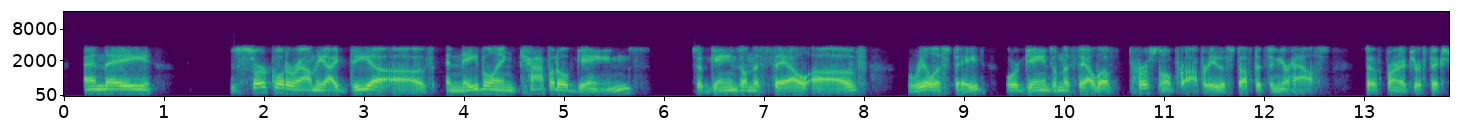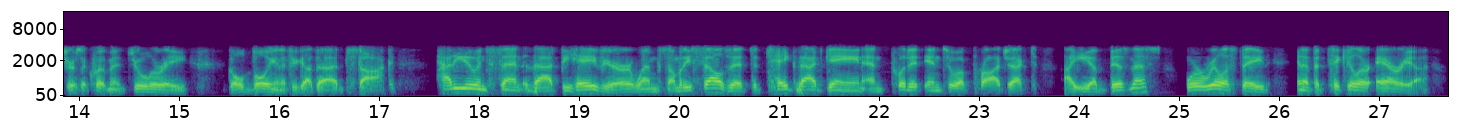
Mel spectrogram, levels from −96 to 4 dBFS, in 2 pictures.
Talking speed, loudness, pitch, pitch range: 160 wpm, -21 LUFS, 110 Hz, 100-125 Hz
